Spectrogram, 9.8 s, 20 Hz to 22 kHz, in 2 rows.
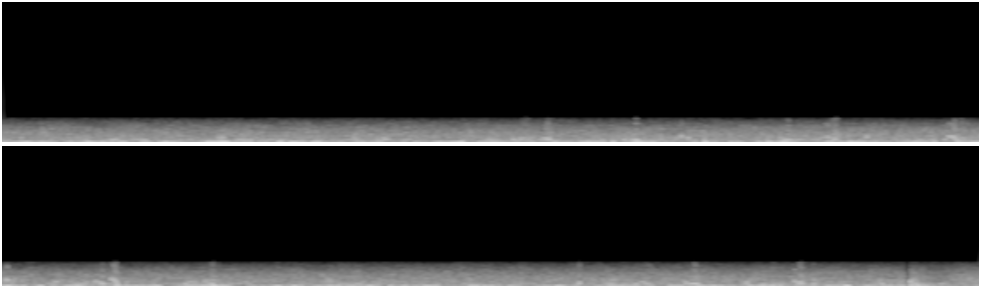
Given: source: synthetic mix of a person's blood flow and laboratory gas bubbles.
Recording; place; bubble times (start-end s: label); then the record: Doppler ultrasound of blood flow; precordium
2.53-2.80 s: bubbles
2.95-3.25 s: bubbles
3.33-3.56 s: bubbles
3.86-4.25 s: bubbles
4.30-4.51 s: bubbles
4.56-4.59 s: bubbles
4.63-5.02 s: bubbles
5.32-5.66 s: bubbles
5.87-6.04 s: bubbles
7.71-7.82 s: bubbles
8.06-8.17 s: bubbles
8.26-8.48 s: bubbles
8.70-9.10 s: bubbles
From the record:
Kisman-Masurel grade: 222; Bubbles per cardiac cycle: several, 3 to 8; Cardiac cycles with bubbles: 10 to 50%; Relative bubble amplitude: moderate (0.250 to 0.450); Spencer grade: 2 (many but less than half of the cardiac periods contain bubble signals, singularly or in groups); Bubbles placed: anywhere in the cardiac cycle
